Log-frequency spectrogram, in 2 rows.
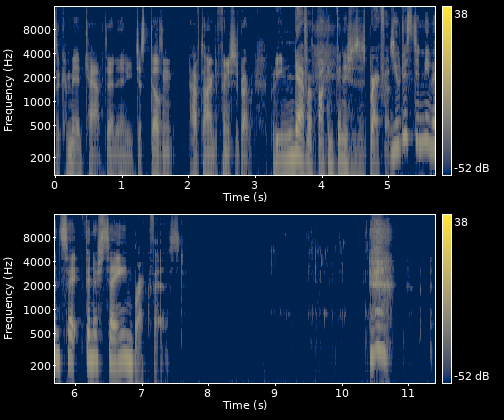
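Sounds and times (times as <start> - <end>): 
speech: 0.0 - 7.7, 10.4 - 10.8
slurping coffee: 8.6 - 10.2.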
